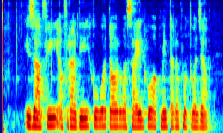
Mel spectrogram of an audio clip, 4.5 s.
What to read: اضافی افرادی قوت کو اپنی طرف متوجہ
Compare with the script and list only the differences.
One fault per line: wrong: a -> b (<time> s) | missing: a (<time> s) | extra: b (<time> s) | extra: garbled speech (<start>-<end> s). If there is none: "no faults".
extra: اور وسائل (2.2 s)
